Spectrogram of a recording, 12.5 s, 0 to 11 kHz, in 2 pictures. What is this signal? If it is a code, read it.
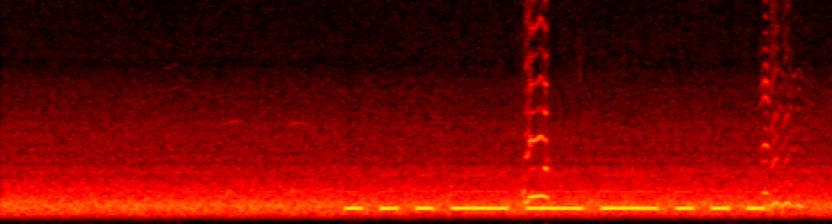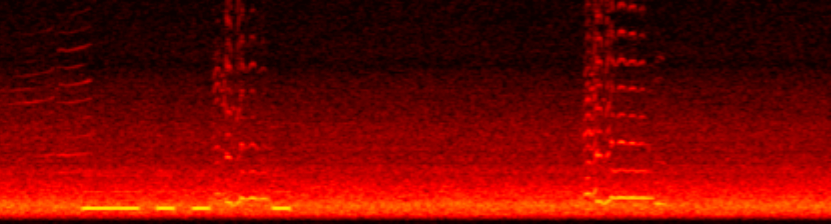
Morse code, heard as a keyed tone, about 9 wpm, 810 Hz, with radio static and a narrow filter. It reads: <SOS> DE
